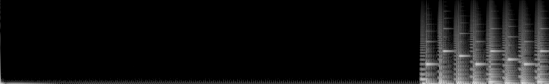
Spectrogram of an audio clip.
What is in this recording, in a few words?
Chords, MOS6581; Galaga Chords BASIC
